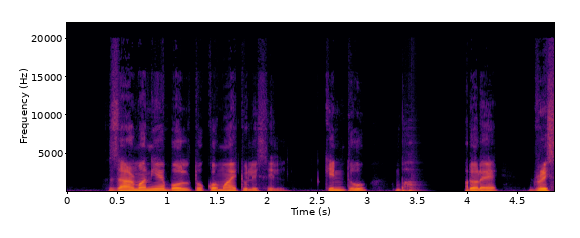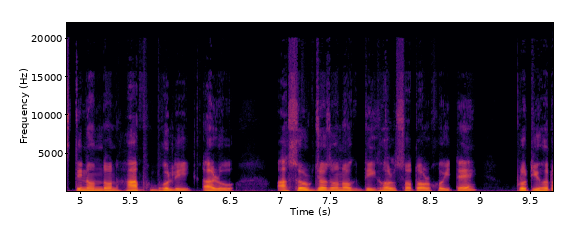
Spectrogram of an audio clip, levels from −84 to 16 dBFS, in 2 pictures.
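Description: Right after "বলটো কমাই তুলিছিল কিন্তু", at 3.43 s, the speech breaks off until 4.02 s: the last sound smears into a fading buzz, then goes quiet, and returns with a chunk missing. That's most likely a long network dropout, with the receiver covering the gap it never got.

From 4.12 to 5.56 s you get a jitter buffer speed-up. The receiver trims tiny pitch-period slices to shed roughly 150 ms of backed-up delay, so the speech runs about 110% fast at unchanged pitch and sounds a bit rushed.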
